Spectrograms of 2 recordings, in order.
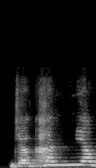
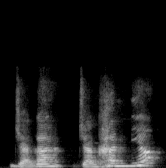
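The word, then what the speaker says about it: जघन्य: Then, jaghanya guna vrittistha. Take it in parts. Jaghanya guna vrittistha. Then we can put those together. Jaghanya, when we say the gha, there is gha, mahaprana.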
